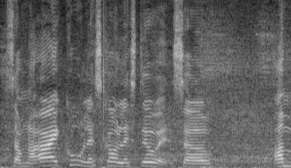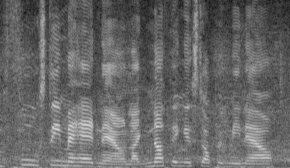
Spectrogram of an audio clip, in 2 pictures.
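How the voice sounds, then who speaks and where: A woman in an American accent, fairly high in pitch, ordinary pitch variation, moderate pace, with noticeable background noise and audible room echo. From UK. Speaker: gospel singer. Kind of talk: casual interview. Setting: trade show stand.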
